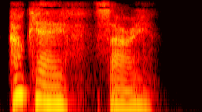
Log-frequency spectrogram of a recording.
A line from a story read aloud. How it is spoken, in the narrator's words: she said with a sigh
